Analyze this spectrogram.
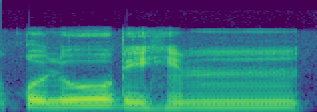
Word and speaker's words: قُلُوبِهِمْ: And then qulubihim. Pronounce qaf with thicker voice because it is a mustaliya letter.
